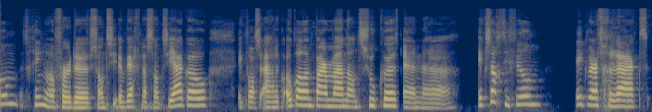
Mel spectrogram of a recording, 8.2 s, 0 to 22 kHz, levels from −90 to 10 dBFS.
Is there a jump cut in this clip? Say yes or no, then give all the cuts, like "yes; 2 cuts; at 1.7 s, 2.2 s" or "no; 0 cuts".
yes; 1 cut; at 5.0 s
